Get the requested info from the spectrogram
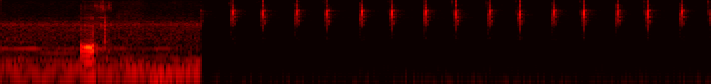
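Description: A held chord from a dark pop sample preview that cuts off abruptly about a second in, followed by a clock-ticking sound effect, about six or seven light ticks a second, marking time passing.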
